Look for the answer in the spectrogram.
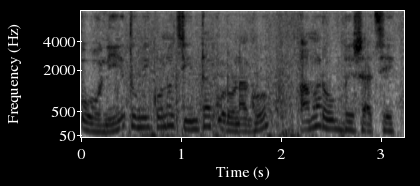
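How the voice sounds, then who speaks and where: A man voicing an honest, hardworking village fisherman in an animated folk tale, in a homely, expressive way. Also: a little high, fast talker, close to an everyday voice. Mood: reassuring. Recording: faint background noise.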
